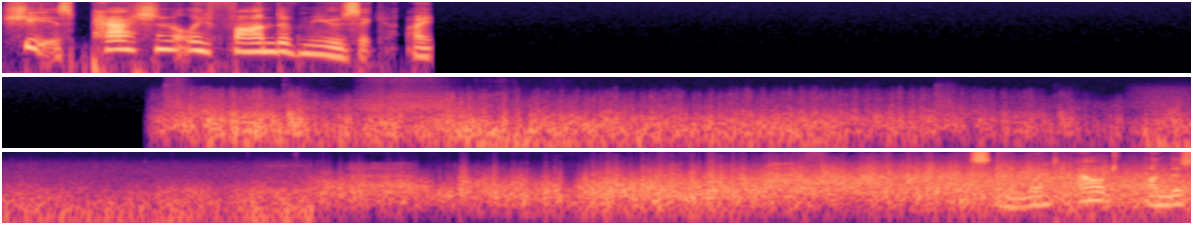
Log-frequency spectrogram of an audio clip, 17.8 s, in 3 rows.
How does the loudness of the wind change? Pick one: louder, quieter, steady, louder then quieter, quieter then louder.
quieter then louder.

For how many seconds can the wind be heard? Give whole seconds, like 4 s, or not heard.
11 s.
